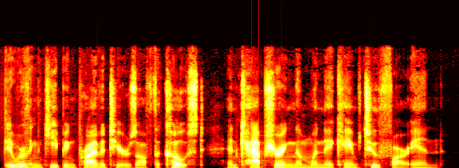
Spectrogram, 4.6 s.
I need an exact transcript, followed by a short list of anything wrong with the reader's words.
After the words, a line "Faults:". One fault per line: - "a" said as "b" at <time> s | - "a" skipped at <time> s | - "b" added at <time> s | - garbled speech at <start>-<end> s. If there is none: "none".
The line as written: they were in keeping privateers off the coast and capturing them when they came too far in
they were in keeping privateers off the coast and capturing them when they came too far in
Faults:
none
